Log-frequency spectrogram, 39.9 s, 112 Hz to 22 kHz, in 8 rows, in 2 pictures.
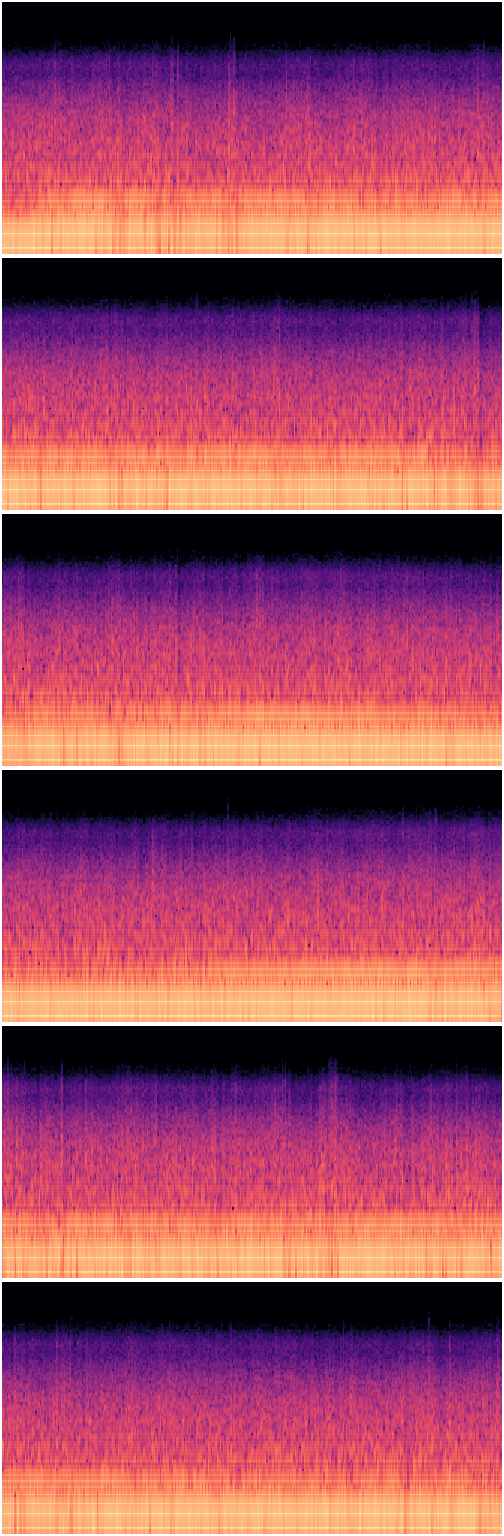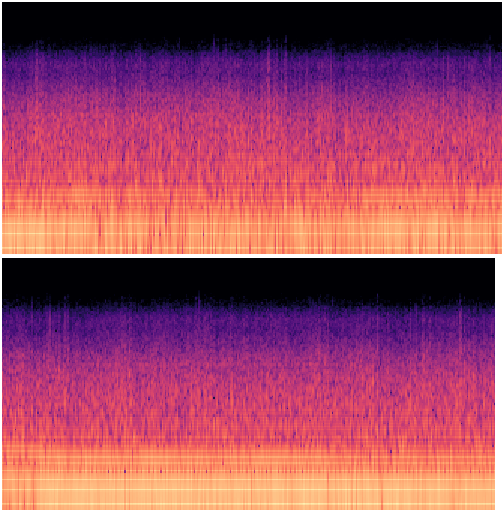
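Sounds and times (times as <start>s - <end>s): constant rushing noise: 0.0s - 39.9s.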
